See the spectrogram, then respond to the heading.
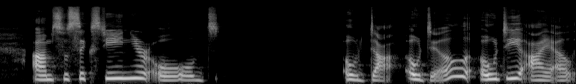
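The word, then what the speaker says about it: Odile: past and future um so 16-year-old OD odil OD i l e that's how you spell it we're just going to call we're going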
